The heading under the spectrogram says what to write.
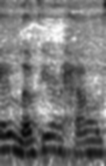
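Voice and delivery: ordinary talk, nothing marked

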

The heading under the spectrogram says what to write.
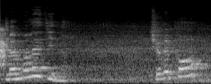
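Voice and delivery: loud, high scolding tone.

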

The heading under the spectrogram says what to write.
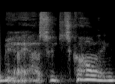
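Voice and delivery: normal talking voice

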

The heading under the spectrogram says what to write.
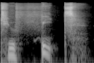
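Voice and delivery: emphatic, hard stress on "two feet". Listing measurements and noting the pronunciation, emphatic on 'two feet'. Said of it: "Note the emphatic pronunciation".

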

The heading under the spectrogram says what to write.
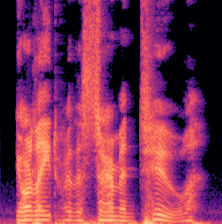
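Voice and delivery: salt-dry, salt-cold, hissed words. Narrator voices the man ahead of you, whose voice comes as a surprise: hissing. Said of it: "he hisses".

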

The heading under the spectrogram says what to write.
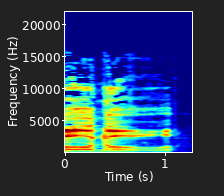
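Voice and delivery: loud put-on partial German accent, drawn-out no. Quoting Solo's reply about streaming a game: imitating Solo, partial German accent. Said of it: "you gave him, like, a partially German accent".

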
